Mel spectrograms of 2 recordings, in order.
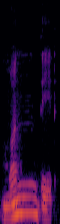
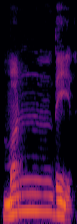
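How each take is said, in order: First: Said in the usual way. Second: मंदिर said slowly, each syllable stretched for the class; slow, drawn out word. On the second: Shown as a demonstration. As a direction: stretch मंदिर out slowly so children hear the न sound. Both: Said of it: "म के बाद न आ रहा है".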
